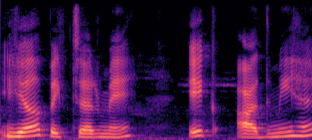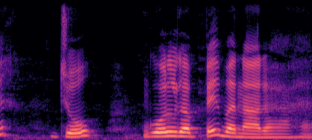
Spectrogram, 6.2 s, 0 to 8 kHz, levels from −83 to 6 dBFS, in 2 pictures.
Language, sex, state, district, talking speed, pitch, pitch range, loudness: Hindi, female, Uttar Pradesh, Etah, 115 wpm, 230 Hz, 195-250 Hz, -18 LUFS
